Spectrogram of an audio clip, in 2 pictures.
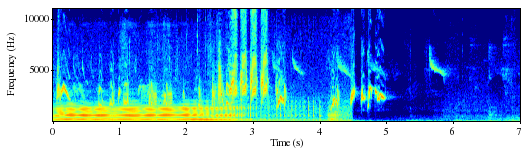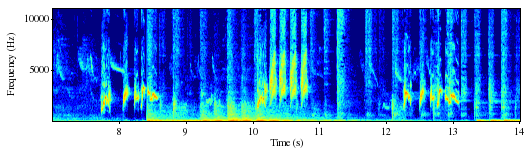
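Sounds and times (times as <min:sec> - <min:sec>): long low animal call: 0:00.0 - 0:04.5
birds chirping: 0:00.0 - 0:13.4.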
